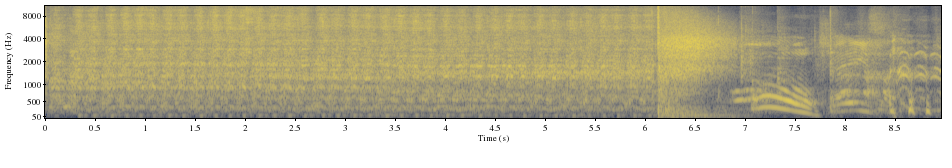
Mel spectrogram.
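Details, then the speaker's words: Rebuilt RB25 in a Nissan R32 drift car with a flat battery: about six seconds of slow, labouring cranking that never catches; the engine earth strap was left disconnected, starving the starter. "yeah true that Corey left the freaking motor Earth off didn't he"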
